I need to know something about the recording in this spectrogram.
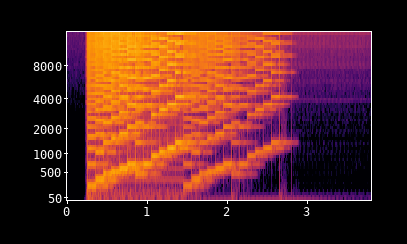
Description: Treasure Chest; Falcom Special Box 91

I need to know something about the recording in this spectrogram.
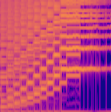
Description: Harp; Risa no Yousei Densetsu; fds

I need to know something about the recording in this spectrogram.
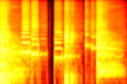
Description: Win; Wario

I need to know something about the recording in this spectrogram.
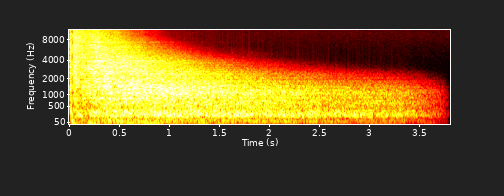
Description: Gun Shot Reverb

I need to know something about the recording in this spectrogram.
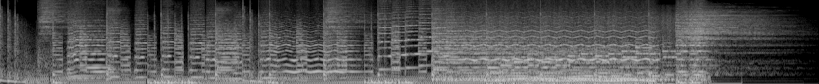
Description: Race Start; Stadium Cross; arcade

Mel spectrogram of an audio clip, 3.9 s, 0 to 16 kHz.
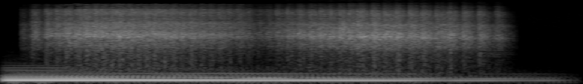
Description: Iron cobra Death; Puzzle Chronicles; PS3; PSP; X360

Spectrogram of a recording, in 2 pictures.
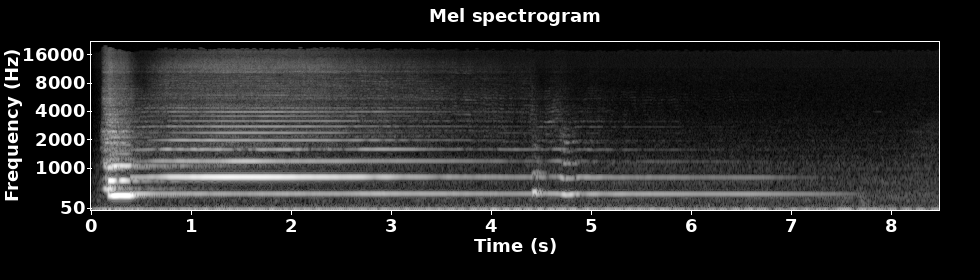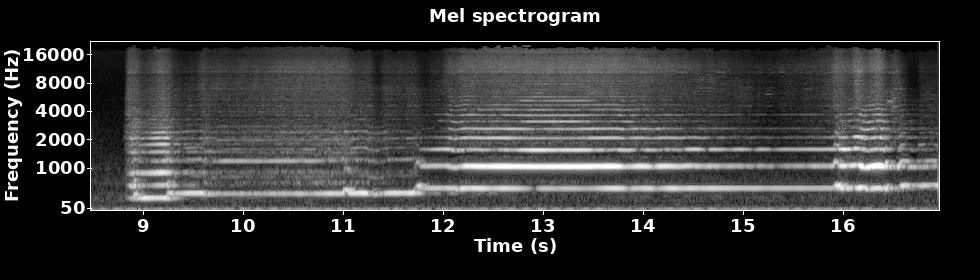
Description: Shakuhachi Meditation; Oriental Empires

